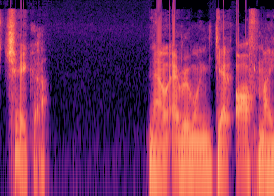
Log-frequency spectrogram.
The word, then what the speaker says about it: Chayka: Yeah, Not Chakya. I didn't feel bad about people. You misled me on the pronunciation.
